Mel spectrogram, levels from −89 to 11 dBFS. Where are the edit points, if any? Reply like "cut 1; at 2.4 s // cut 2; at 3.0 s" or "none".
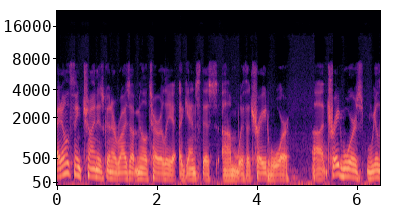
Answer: none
